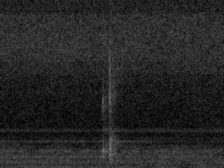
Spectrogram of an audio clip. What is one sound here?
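A button on an electronic instrument clicks once.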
